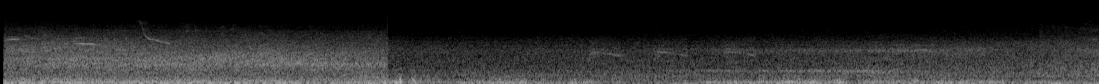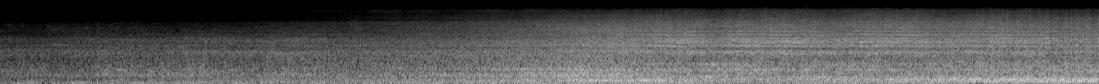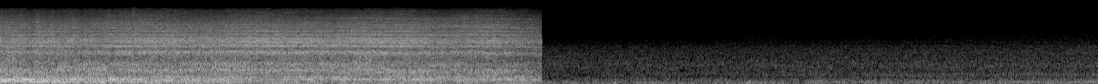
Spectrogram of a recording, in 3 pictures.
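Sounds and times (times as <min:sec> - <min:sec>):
passenger train wheels on rails: 0:06.9 - 0:27.4
high whine: 0:13.4 - 0:27.4.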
